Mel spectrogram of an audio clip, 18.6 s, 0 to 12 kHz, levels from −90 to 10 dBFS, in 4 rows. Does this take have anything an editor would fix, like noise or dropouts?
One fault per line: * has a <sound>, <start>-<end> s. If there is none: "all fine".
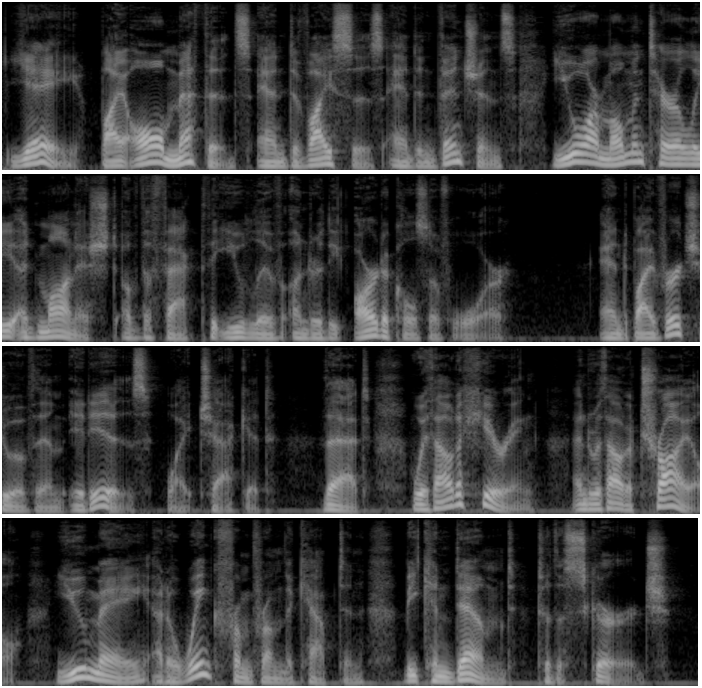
all fine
